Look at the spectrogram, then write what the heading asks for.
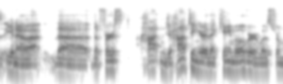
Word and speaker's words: Hottinger: Hottinger. Hottinger.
